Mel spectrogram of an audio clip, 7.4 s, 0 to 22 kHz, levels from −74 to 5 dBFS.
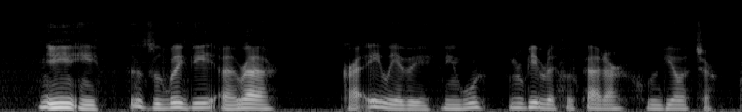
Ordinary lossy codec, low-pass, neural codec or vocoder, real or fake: none; none; autoencoder, 22.05 kHz, a latent of 192 numbers a frame, VITS, trained on many speakers; fake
